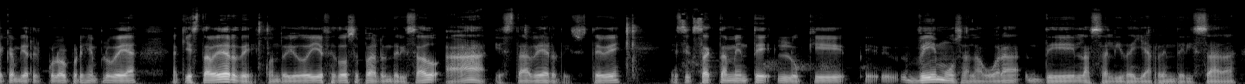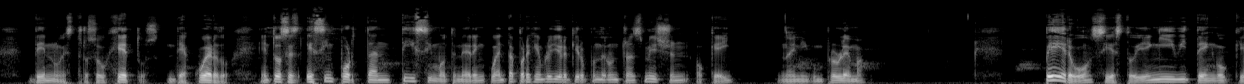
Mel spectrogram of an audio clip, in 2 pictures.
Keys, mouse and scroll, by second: 0.4 click, 1.5 click, 3.6 F12, 6.2 Escape, 7.3 KP_0, 8.1-8.5 scroll up 2, 11.8-12.8 middle drag, 12.9 scroll up 1, 14.0 middle click, 14.8 scroll down 2, 16.0-16.6 scroll down 2, 18.6-20.2 drag, 24.2 click.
